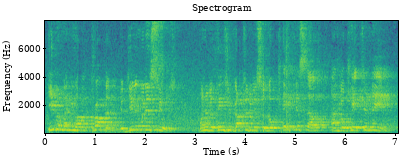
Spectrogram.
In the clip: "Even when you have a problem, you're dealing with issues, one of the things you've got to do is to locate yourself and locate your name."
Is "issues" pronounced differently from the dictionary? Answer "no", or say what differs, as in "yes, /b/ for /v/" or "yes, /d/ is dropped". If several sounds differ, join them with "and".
yes, /s/ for /ʃ/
